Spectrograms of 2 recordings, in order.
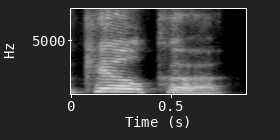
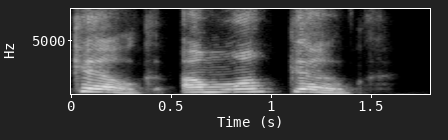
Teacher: We don't really put a lot of heavy weight on the second syllable.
